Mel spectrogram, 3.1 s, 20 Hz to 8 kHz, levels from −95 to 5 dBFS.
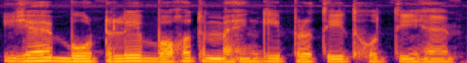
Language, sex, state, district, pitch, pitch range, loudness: Hindi, male, Arunachal Pradesh, Lower Dibang Valley, 120 Hz, 115-130 Hz, -14 LUFS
